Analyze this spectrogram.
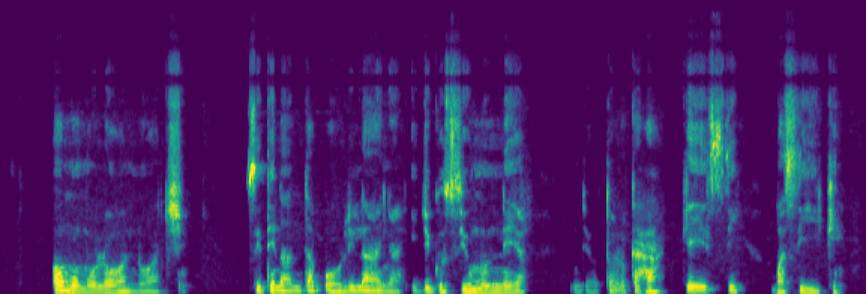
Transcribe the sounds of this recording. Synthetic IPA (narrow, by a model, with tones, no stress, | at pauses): ɔ˦mʊ˨mʊ˨lɔ˨ɔ˦nʊ˦ɔ˦t͡ʃɪ˨ | si˦te˦na˦n̩˦da̰˦k͡pɔ˦lḭ˨la̰˦ɲa̰˦i˦d͡ʒi˦ɡo˦si˦u˦mu˨n̩˦ne˦ja̰˦ | n̩˦dɪ˦ɔ˦tɔ̰˨ɾʊ˨ka˨ɦa˦ | ke˨sḭ˦ | ɡ͡ba˦si˦i˦kʰe˦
